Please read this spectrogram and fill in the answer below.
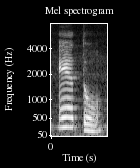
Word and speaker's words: это: So ch, t, o, что, это, что, это.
